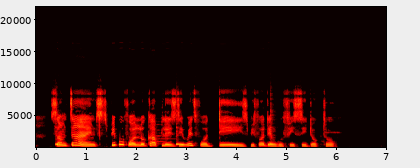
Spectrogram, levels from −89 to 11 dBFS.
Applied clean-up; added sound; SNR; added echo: none; Cowbell; 9 dB; none.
